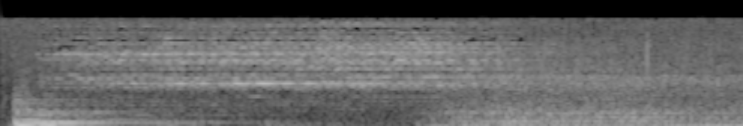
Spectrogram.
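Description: car engine

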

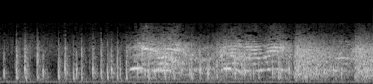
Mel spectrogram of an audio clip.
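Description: gunshots

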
